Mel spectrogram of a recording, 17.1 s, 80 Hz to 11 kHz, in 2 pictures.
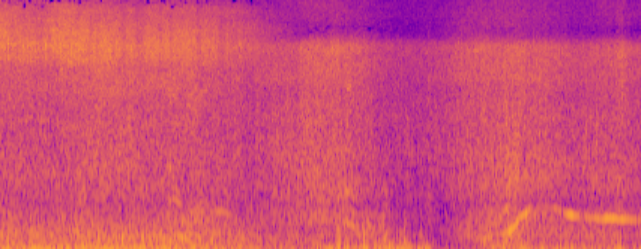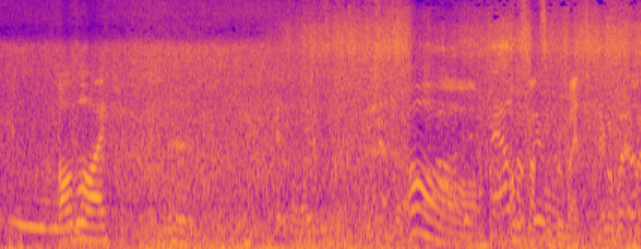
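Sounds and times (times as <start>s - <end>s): rushing white water: 0.0s - 17.0s
wind on microphone: 0.0s - 17.0s
long rising and falling call: 6.5s - 9.6s.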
